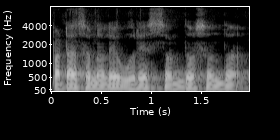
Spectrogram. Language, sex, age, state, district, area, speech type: Tamil, male, 30-45, Tamil Nadu, Krishnagiri, rural, spontaneous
